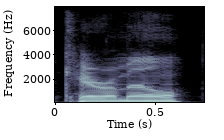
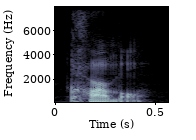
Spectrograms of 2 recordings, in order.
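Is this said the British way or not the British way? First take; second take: British; not British. First: It is pronounced the British way. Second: It is not pronounced the British way. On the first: It is meant to sound fancy. The speaker calls it wrong. "The U K people? They call it caramel because they want to be extra fancy" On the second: It is the original way to say it. The speaker calls it right. "Real pronunciation, history wise, is caramel"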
